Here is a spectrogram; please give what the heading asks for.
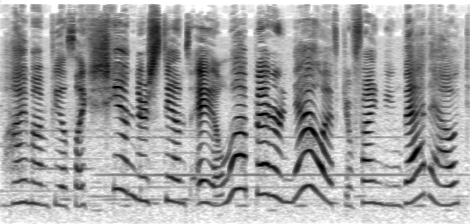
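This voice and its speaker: A squeaky tiny fairy sidekick. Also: female voice, lively intonation, normal speed. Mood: excitable. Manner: talks of herself in the third person. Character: tiny excitable female fairy companion. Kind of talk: game dialogue. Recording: game audio with loud music.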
